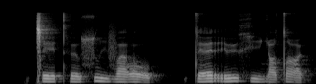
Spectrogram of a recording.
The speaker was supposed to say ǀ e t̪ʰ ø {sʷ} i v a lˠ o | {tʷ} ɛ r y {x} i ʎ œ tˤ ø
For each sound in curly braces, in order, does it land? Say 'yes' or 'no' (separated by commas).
yes, no, yes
